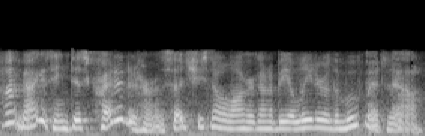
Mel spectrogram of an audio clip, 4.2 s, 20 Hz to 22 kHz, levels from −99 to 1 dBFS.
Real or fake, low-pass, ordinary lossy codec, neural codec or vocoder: real; 5.4 kHz; AAC, 24 kbps; none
